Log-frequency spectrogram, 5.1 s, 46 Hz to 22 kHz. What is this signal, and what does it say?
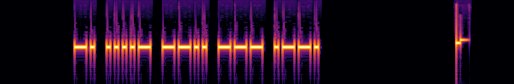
Morse code, heard as a keyed tone, about 32 wpm, 700 Hz. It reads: N4ZOP
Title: USA Call Signs - 5 Characters - 3x Character Spacing - 30wpm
